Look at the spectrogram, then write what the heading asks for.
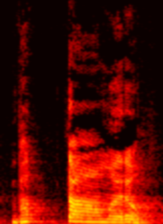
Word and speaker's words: भक्तामर: जैसे कि पहला ही जो शब्द है भक्तामर, भ जो है ह्रस्व है, क से त जुड़ा हुआ है, वो जोड़ अक्षर हो गया। सो इस जोड़ाक्षर के पहले भ ह्रस्व आया है तो हमने भ पे जोर लगाया, तो क से त का उच्चारण जो है वो सही होगा।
